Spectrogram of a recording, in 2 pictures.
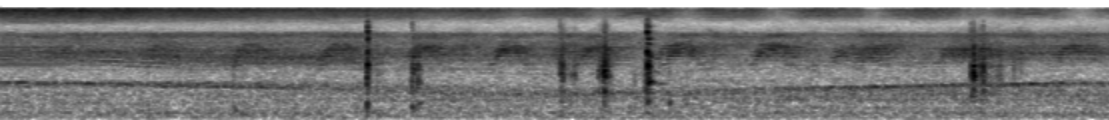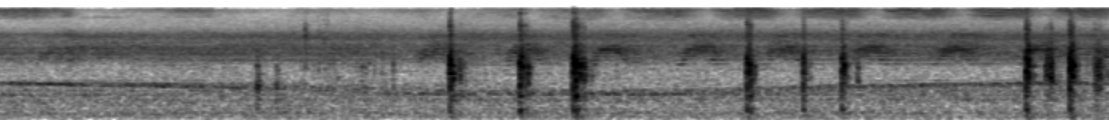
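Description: Cats eating from bowls: irregular sharp clicks and crunches of chewing and bowls, bunched in short runs. A faint background tone rises and falls slowly, about every four seconds.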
